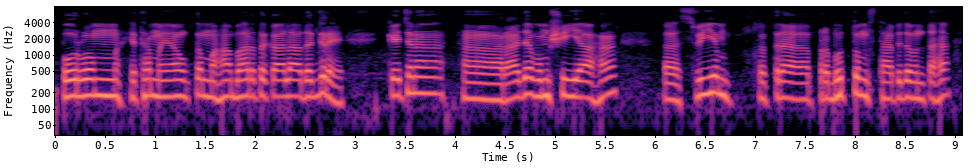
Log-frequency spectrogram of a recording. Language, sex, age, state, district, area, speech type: Sanskrit, male, 18-30, Karnataka, Uttara Kannada, rural, spontaneous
